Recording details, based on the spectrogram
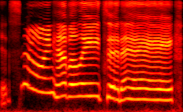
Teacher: But if I swap that period for a question mark, the whole melody changes, right? The You- pitch of my voice just naturally rises at the end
